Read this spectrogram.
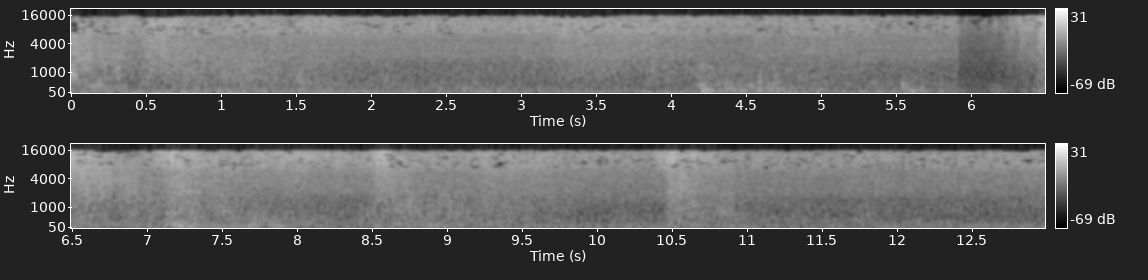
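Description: Thunder rumbles low and long.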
